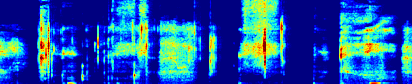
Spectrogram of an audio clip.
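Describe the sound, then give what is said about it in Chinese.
Close, quiet wet mouth sounds of licking a freshly grilled sausage: short bursts of soft smacks and clicks broken by brief silences. “像是在舔棒棒。人家就是在舔棒棒啊，刚刚做好的这根烤肠可好吃了。”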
